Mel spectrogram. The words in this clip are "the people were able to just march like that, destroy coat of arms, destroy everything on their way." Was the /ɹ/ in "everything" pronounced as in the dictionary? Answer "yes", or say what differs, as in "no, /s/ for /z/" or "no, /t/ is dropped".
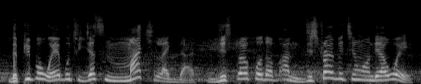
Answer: no, /ɹ/ is dropped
